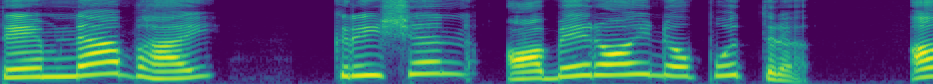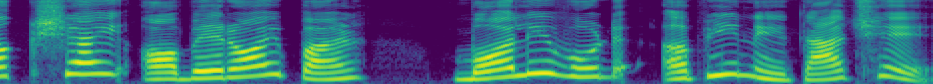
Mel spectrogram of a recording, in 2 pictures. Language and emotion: Gujarati, neutral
